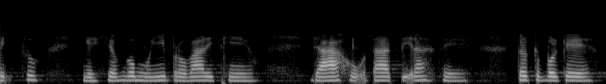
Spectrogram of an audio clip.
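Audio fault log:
The signal carries the band-limited character of an AMR wideband (HD Voice) codec, with no content above about 7.5 kHz and only light coding texture, which fits a rate around 12.65 kbit/s, and nothing in it departs from that path's normal behaviour.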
